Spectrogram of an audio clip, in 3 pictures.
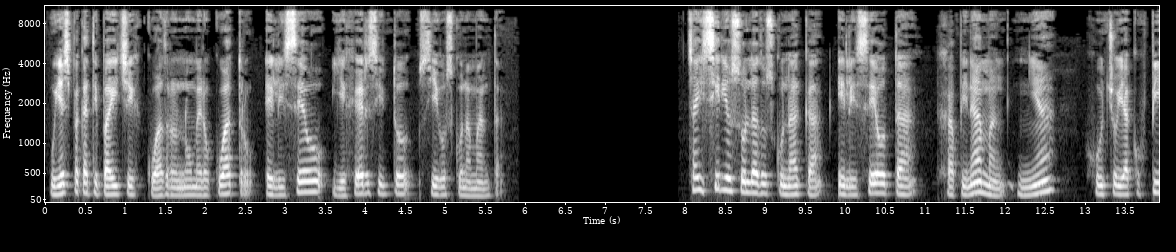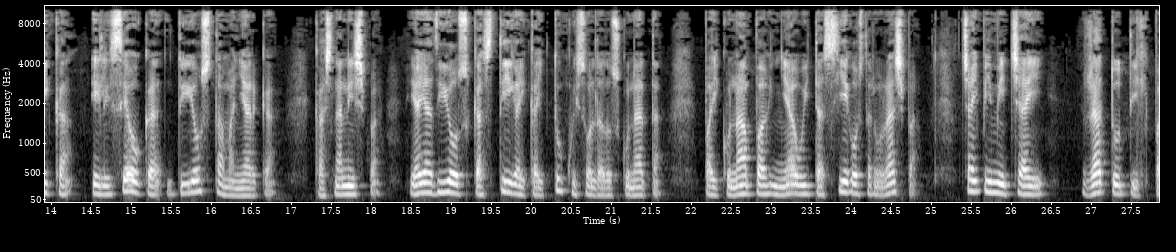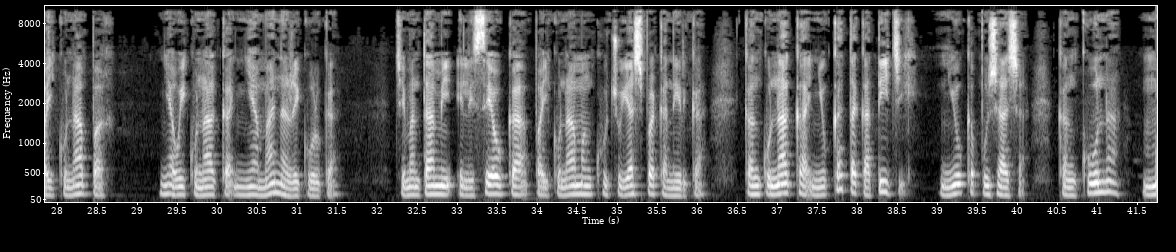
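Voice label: quichua chimborazo, drama; on trial for god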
